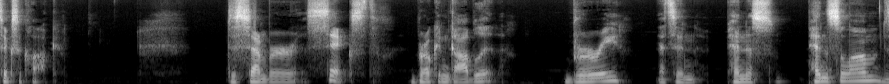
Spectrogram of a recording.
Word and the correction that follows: Bensalem: Is that how you say it? – Bensalem.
